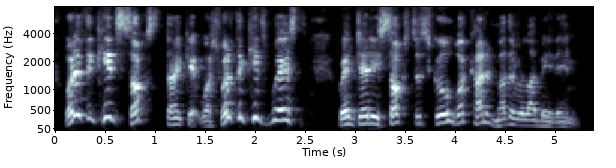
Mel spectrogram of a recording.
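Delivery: hammed-up anxious mother spiralling; mock panic. Mother frets about her kids wearing dirty socks. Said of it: "I had this conversation this morning".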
